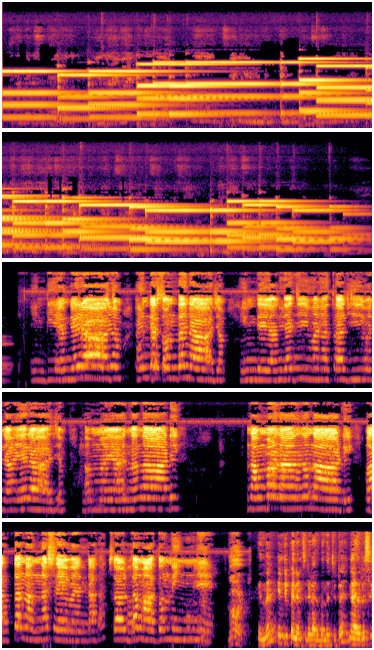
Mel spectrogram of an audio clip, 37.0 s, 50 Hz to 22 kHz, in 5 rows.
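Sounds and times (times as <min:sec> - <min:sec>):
boys singing unaccompanied: 0:15.7 - 0:25.6, 0:27.1 - 0:33.6.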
